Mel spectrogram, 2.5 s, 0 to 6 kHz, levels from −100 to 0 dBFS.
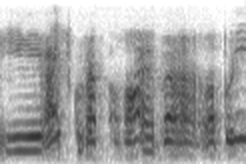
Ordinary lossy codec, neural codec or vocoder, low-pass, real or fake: AAC, 24 kbps; autoencoder, 22.05 kHz, a latent of 192 numbers a frame, VITS, trained on one speaker; 5.4 kHz; fake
